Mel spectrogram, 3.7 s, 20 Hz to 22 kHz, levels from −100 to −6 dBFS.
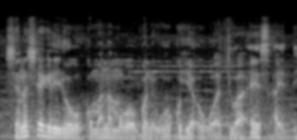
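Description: Compressed frames skipped at 2.25 s, just after "gũkoma na mũgongo nĩguo", and at 3.45 s in this speech clip. Missing or rejected frames make the audio jump ahead about 200 ms and 70 ms, consistent with several 26 ms frames dropped.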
